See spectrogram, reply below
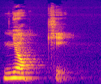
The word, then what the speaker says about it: gnocchi: Now, what about gnocchi? – Gne, o, chi. Gnocchi. – Gnocchi. – Gnocchi. Yes, right.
